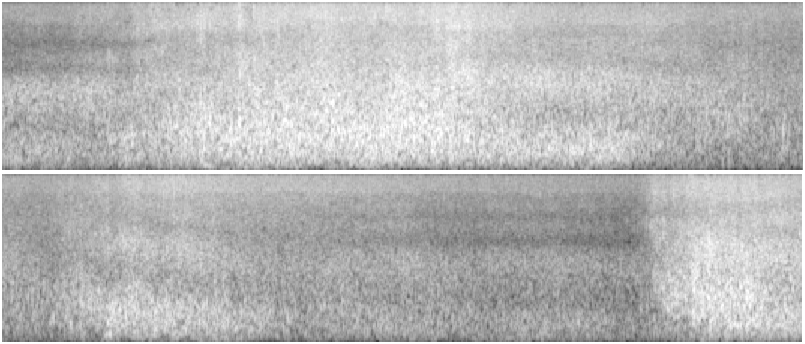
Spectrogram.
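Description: Ocean surf: waves rushing in, swelling about a second in and again about six seconds in, each time falling away again. The sound changes abruptly just before the end.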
